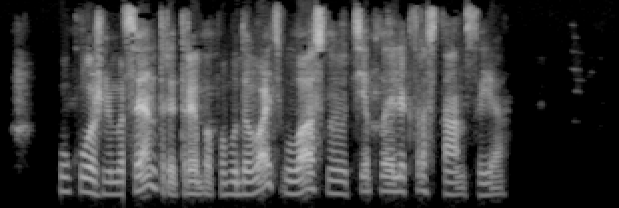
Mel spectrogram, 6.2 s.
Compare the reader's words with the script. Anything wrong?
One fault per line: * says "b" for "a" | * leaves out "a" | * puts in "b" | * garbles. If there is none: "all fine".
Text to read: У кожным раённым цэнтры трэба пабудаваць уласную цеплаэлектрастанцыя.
* leaves out "раённым"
